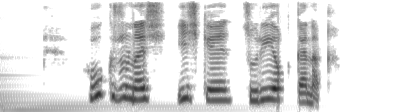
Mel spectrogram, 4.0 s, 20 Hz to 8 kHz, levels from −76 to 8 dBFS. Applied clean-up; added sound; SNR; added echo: classical method spectral subtraction.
